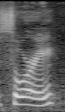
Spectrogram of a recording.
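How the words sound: It is said with a Canadian vowel. "which is Canadian"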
